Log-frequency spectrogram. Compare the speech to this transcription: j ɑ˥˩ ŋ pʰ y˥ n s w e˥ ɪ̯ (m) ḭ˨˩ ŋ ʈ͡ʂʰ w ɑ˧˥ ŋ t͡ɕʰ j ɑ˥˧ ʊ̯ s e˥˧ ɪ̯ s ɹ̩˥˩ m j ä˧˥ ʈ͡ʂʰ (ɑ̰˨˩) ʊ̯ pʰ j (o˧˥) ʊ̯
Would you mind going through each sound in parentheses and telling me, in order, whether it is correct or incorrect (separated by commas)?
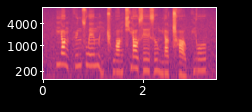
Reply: correct, correct, incorrect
